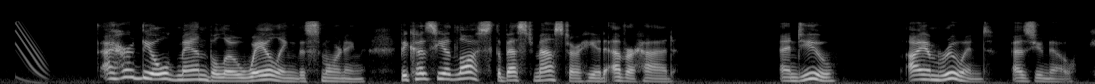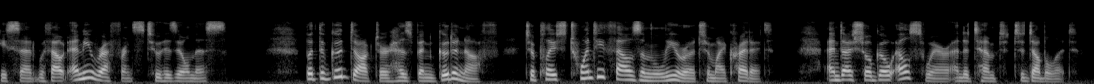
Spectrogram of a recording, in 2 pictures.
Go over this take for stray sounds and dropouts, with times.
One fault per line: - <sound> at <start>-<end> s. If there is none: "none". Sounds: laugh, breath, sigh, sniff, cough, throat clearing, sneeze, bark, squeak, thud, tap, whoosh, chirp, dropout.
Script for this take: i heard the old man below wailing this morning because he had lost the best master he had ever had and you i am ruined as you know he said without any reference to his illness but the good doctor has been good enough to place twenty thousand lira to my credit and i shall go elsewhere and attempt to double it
- chirp at 0.2-0.5 s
